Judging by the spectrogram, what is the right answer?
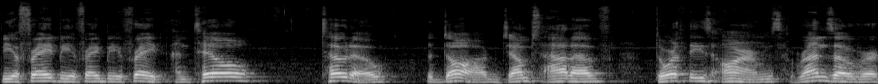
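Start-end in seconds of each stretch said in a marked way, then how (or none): none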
